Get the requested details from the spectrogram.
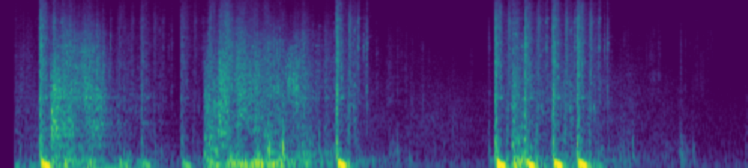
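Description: A silenced pistol fires several muffled shots.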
